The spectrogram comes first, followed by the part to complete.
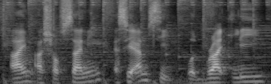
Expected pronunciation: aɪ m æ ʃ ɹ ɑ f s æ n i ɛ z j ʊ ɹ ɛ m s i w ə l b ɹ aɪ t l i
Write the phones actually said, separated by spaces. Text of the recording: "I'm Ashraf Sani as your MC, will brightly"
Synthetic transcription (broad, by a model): aɪ m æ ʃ ɑ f s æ n i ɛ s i ɛ m s i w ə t ɹ aɪ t l i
